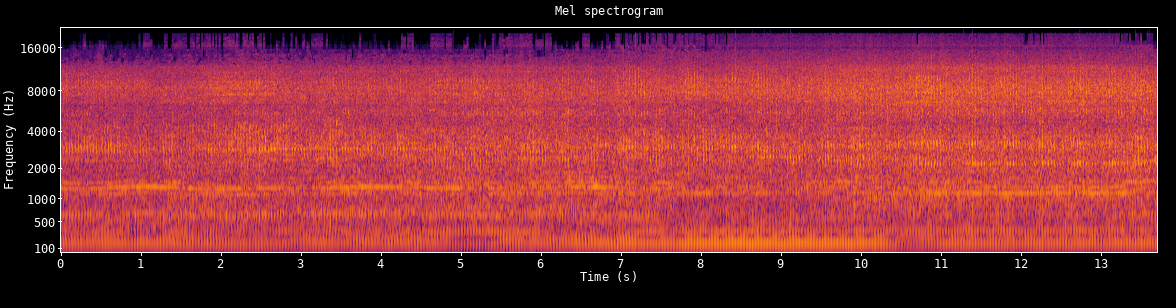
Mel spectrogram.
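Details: Exmark Lazer-Z zero-turn after hydraulic oil and filter change; steady engine with rough growl and grinding from the hydraulic pump, trapped air in the hydrostatic drive still working out after settling.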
